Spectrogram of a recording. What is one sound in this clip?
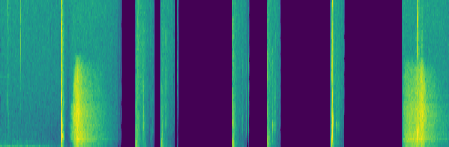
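A pickaxe strikes stone in sharp taps.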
